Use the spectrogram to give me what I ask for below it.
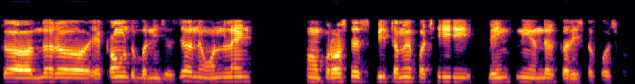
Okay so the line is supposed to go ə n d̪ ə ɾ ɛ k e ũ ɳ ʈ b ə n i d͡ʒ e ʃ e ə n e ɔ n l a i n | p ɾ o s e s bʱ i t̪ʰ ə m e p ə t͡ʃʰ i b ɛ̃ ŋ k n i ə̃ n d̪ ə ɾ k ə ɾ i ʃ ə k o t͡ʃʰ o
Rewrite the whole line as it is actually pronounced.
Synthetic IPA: ə n d̪ ə ɾ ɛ k a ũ ɳ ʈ b ə n i d͡ʒ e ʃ e ə n e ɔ n l a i n | p ɾ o s e s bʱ i t̪ ə m e p ə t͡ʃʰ i b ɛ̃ ŋ k n i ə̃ n d̪ ə ɾ k ə ɾ i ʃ ə k o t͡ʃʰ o

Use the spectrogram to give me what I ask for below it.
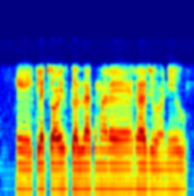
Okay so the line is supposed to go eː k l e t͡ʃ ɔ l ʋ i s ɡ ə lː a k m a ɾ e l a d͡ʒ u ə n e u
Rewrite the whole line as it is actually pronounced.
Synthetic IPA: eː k l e t͡ʃ ɔ ʋ i s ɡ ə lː a k m a ɾ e ɾ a d͡ʒ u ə n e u

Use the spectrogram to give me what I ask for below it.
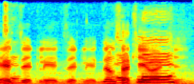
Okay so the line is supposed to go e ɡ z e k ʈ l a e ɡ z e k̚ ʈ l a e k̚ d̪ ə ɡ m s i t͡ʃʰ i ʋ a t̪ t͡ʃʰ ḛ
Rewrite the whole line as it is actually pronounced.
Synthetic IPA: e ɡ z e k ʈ l i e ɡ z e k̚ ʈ l i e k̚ d̪ ə m s a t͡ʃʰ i ʋ a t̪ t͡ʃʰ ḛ

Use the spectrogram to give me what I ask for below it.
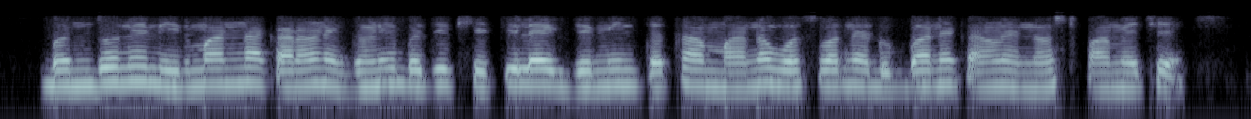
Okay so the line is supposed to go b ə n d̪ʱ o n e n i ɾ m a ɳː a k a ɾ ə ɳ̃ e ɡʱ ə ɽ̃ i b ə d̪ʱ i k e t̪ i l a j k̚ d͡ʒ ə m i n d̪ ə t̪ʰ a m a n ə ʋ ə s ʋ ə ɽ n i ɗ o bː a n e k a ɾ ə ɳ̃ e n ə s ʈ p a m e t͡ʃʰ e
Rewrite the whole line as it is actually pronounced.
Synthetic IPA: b ə n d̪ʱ o n e n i ɾ m a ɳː a k a ɾ ə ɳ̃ e ɡʱ ə ɽ̃ i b ə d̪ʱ i kʰ e t̪ i l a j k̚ d͡ʒ ə m i n t̪ ə t̪ʰ a m a n ə ʋ ə s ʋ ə ɾ n e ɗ u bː a n e k a ɾ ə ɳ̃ e n ə s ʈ p a m e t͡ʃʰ e

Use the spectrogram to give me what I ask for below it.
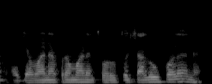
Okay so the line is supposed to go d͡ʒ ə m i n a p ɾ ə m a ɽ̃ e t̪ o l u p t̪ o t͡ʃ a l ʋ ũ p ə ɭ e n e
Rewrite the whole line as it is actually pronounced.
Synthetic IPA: d͡ʒ ə m a n a p ɾ ə m a ɽ̃ e t̪ʰ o ɽ u t̪ o t͡ʃ a l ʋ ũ p ə ɭ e n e

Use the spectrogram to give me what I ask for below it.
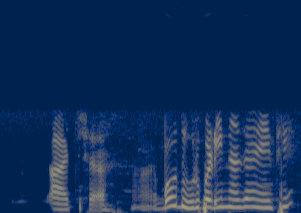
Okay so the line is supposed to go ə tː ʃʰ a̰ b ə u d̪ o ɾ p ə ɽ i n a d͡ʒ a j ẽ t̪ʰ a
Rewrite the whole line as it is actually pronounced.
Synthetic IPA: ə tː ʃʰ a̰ b ə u d̪ u ɾ p ə ɽ i n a d͡ʒ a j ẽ t̪ʰ i

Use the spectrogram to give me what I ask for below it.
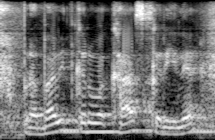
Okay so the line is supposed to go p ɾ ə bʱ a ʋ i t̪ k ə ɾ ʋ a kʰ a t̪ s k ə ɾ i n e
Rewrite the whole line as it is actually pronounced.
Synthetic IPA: p ɾ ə bʱ a ʋ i t̪ k ə ɾ ʋ a kʰ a s k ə ɾ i n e

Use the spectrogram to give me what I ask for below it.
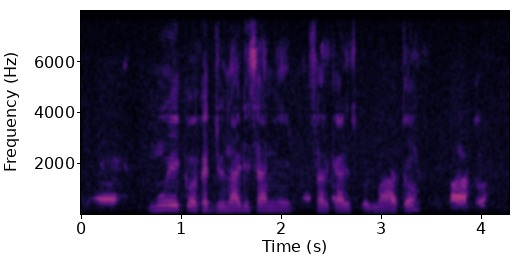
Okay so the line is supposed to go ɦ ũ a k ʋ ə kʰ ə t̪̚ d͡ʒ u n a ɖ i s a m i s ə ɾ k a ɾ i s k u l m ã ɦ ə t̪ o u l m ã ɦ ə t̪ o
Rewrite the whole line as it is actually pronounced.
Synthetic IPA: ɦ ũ e k ʋ ə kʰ ə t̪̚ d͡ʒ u n a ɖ i s a n i s ə ɾ k a ɾ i s k u l m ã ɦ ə t̪ o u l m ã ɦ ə t̪ o

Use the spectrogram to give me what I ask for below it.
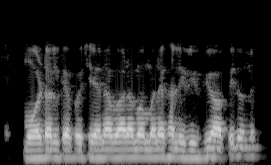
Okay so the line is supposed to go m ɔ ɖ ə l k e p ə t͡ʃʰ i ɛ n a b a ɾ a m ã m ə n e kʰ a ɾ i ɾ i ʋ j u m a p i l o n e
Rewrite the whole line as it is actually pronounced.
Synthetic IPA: m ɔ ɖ ə l k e p ə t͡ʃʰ i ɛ n a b a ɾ a m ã m ə n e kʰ a l i ɾ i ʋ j u a p i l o n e

